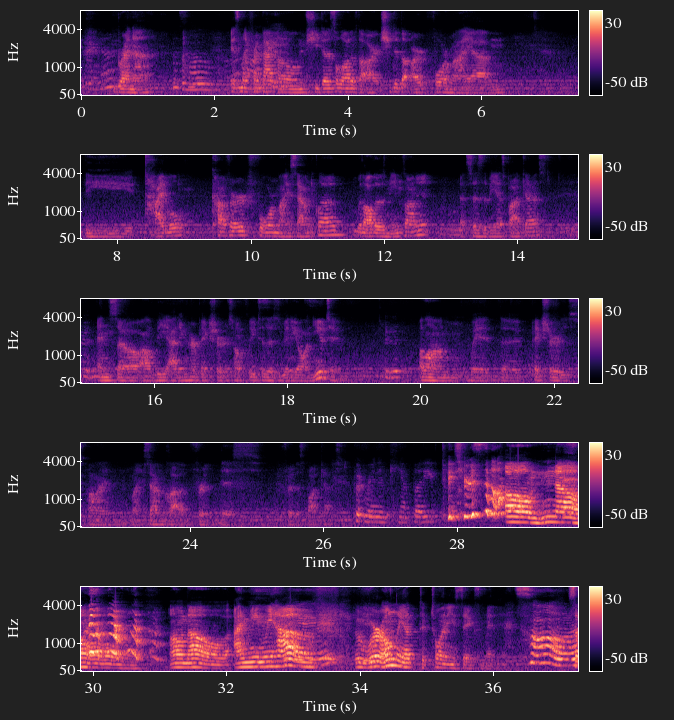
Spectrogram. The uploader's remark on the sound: Recording of the original potato quality podcast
